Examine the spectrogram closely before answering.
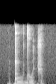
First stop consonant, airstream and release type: click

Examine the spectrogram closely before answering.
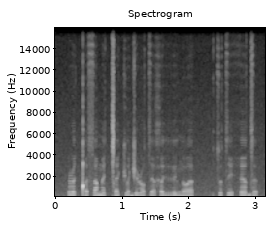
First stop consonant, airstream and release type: click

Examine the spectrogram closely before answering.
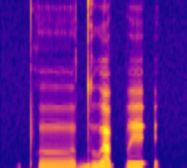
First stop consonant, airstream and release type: aspirated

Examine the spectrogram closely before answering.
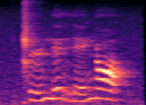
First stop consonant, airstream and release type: click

